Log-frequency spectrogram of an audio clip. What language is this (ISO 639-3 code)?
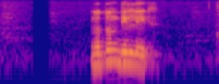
ben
